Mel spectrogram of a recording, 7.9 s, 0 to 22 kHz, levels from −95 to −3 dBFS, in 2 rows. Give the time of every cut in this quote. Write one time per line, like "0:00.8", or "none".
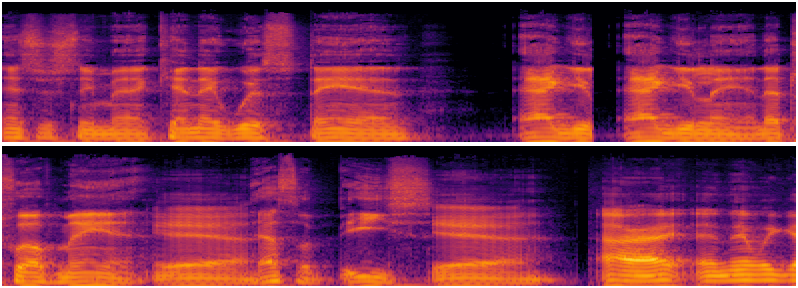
0:02.9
